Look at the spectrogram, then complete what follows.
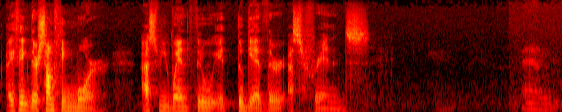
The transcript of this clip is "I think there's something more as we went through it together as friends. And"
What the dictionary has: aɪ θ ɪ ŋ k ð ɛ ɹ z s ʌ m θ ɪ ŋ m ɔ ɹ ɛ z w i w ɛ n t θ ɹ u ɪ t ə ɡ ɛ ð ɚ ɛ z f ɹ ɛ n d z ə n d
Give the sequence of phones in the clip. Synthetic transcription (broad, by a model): aɪ θ ɪ ŋ k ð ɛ ɹ s ʌ m θ ɪ ŋ m ɔ ɹ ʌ s w i w ɛ n t θ ɹ u ɪ t ə ɡ ɛ ð ɚ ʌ s f ɹ ɛ n d s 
